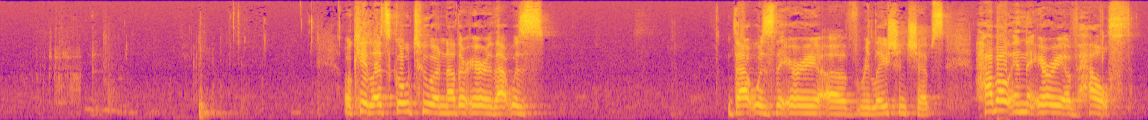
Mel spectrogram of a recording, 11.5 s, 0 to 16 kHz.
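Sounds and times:
faint hum: 0.0 - 11.4
person gulping or swallowing: 0.4 - 1.6
person sipping a drink with soft wet slurps: 0.4 - 1.6
speech: 3.4 - 5.5, 7.4 - 11.4.

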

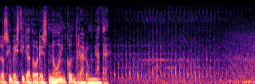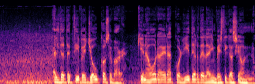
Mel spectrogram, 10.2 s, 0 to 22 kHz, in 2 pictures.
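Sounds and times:
speech: 0.0 - 2.4, 6.2 - 10.1
helicopter rotor thumping overhead: 1.2 - 5.2.

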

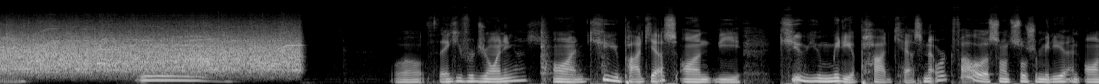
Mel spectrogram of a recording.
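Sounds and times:
small group applauding: 0.0 - 3.1
speech: 1.4 - 1.8, 4.2 - 10.9.

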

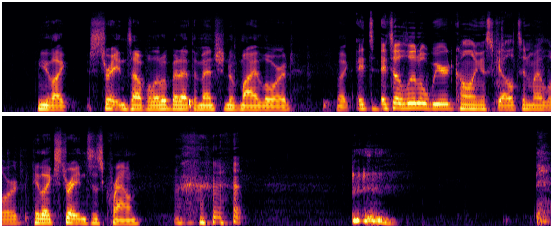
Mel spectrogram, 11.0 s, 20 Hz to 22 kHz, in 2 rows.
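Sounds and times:
speech: 0.4 - 8.0, 9.0 - 9.5
laughter: 7.2 - 7.9
voice imitating a hacking cough: 9.0 - 9.6.

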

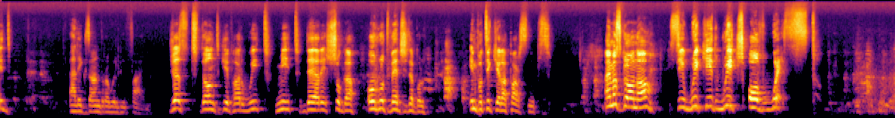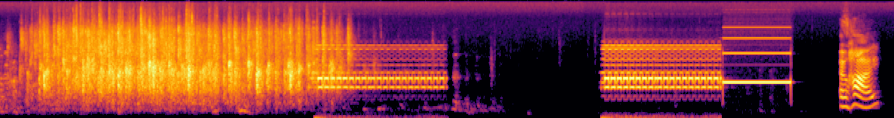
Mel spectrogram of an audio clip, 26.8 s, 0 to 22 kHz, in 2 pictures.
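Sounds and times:
speech: 0.0 - 0.3, 1.0 - 12.3
laughter: 5.5 - 7.4, 8.7 - 9.4, 12.4 - 18.8, 20.2 - 21.0
applause: 13.3 - 19.2
telephone ringing in electronic trills: 18.1 - 20.2, 22.4 - 25.3.

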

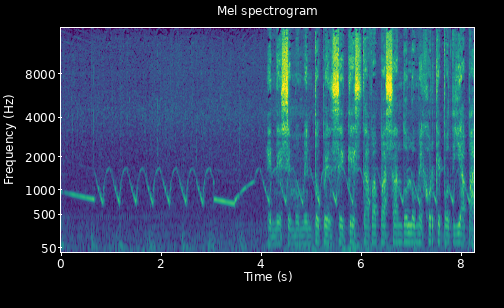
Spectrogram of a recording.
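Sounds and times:
car siren wailing and yelping: 0.0 - 8.2
speech: 4.1 - 8.2.

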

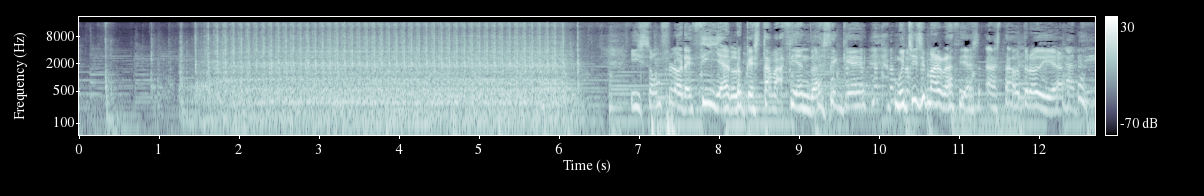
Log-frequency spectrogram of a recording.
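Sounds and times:
sewing machine running with needle clatter: 1.2 - 6.3
speech: 6.9 - 12.7.

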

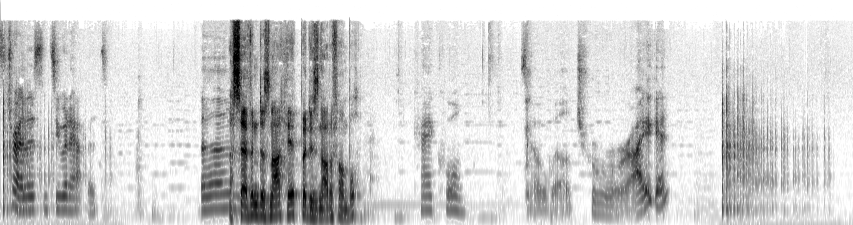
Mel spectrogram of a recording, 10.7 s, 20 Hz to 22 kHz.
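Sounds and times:
dice rolling and clattering on a table: 0.0 - 1.5, 9.0 - 10.6
speech: 0.2 - 1.4, 2.5 - 5.9, 6.6 - 8.4.

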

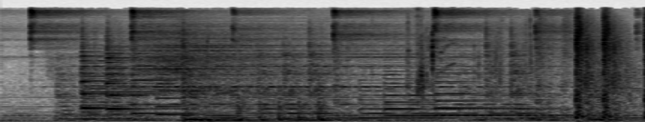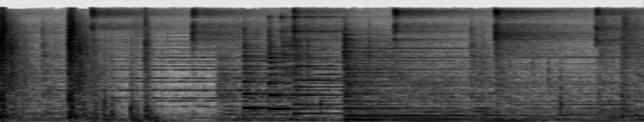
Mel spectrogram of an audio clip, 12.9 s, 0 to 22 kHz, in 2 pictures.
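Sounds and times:
tense musical score: 0.0 - 12.8
gunshots inside a home: 5.7 - 8.0.

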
